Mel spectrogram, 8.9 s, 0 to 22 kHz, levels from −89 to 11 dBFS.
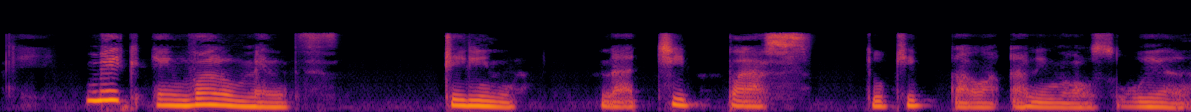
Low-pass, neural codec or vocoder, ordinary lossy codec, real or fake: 7.2 kHz; codec, 16 kHz, 1 kbps, FreqCodec, larger model; MP3, 64 kbps; fake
